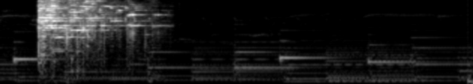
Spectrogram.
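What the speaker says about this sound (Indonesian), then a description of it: "Di rumah, Charles melihat ada piring pecah, lantas berniat membersihkannya" A plate shatters in a film scene, a loud burst of breaking glass and ceramic with tinkling shards for about a second, then settling under a sustained musical background.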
